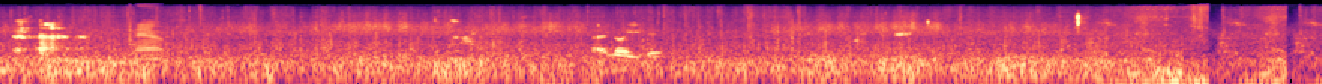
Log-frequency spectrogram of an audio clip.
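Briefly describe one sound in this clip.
Wind rushes steadily past while gliding down through the air.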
